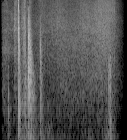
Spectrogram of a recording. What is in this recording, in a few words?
Office Book Hard Cover Page Turn Single Long; Offices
